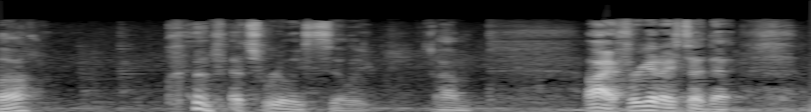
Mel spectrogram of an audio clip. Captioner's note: laughs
